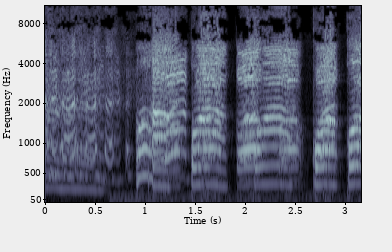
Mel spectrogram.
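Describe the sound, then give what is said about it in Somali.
A human voice imitates the call of a pet bird with several loud, nasal, honking squawks in quick succession, separated by short gaps. “Aniguna waan jeclahay, maadaama aan jeclahay shimbirtaydana, bal aan mar kale codkeeda oo kale sameeyo.”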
